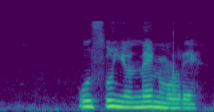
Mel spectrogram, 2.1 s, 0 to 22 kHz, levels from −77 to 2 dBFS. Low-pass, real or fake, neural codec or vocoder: 9.9 kHz; fake; codec, 24 kHz, 1 kbps, SNAC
